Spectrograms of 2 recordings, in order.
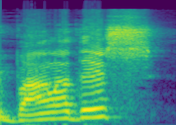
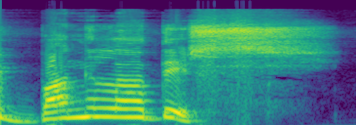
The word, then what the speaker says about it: Bangladesh: Okay, just I am showing you our country Bangladesh. Bangladesh. Bangladesh. Bangladesh. How many syllables? Near India. Beside India. Not India. Beside India we live in. We can divide the word into three parts.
